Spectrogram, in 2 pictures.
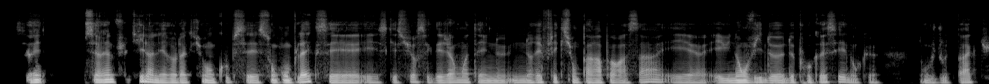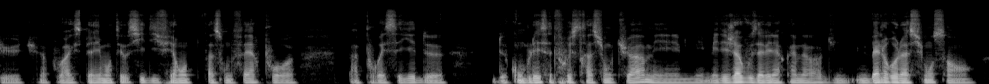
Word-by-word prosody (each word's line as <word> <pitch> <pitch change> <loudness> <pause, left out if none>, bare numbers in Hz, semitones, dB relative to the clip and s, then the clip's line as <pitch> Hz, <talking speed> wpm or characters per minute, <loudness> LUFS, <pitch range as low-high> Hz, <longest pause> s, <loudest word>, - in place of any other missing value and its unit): C'est - - -6
rien 105 +1 +7 0.4
c'est 105 - +3
rien 110 +1 +8
de 110 - +3
futile, 105 +2 +2
hein, 110 - +6
les 90 -2 +4
relations 90 +1 +1
en 90 - +4
couple, 100 +2 -5
c'est 90 - +1
sont 90 +1 0
complexes 105 +6 +3
et 85 -1 +3
et 90 +1 -4
ce - - -10
qui 90 - -4
est - - -8
sûr, 110 +5 -3
c'est 105 -2 -6
que, - - -10
déjà, 90 +2 +2
au - - 0
moins, 100 0 +1
tu 90 - -5
as - - +2
une 85 0 0
une 95 +1 -1
réflexion 100 0 -1
par 90 -1 0
rapport 85 0 +1
à 85 - -2
ça 110 +6 -2
et, 90 -1 -3
heu, 85 0 -4
et 90 - -4
une 90 +1 +2
envie 95 +1 +4
de 90 -2 +2
de 90 +2 0
progresser. 100 +5 -2
Donc, 100 - -5
heu, 85 - -8 0.4
donc 90 -2 -5
je - - -9
doute 85 -3 -8
pas 95 +1 0
que - - -23
tu 90 -5 -8
tu - - -16
vas 85 - -5
pouvoir 85 0 -4
expérimenter 85 +1 -1
aussi 95 +1 -1
différentes 85 0 -1
façons 80 +2 -2
de 80 - -2
faire 95 +3 -2
pour, 80 -3 -4
heu, - - -6 0.6
bah, - - -6
pour 85 - -5
essayer 85 +2 -2
de 85 -3 -3 0.5
de 80 - -5
combler 90 +2 +3
cette 100 - -3
frustration 90 0 -1
que 90 - -5
tu 90 - -1
as. 100 +4 +3
Mais 80 -5 -2
mais 80 -1 -7
mais 85 +1 -3
déjà, 90 +3 +5
vous 95 -3 +3
avez 85 +1 +4
l'air, 85 0 0
quand 95 - -4
même, 90 - 0
d'avoir 85 +1 -2
d'une 85 -1 -8
une 85 +1 -2
belle 95 +3 +6
relation 95 0 +4
sans 85 -4 -4
90 Hz, 265 wpm, -24 LUFS, 85-95 Hz, 0.6 s, rien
